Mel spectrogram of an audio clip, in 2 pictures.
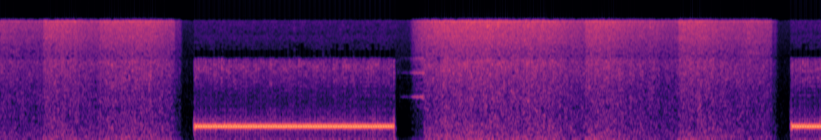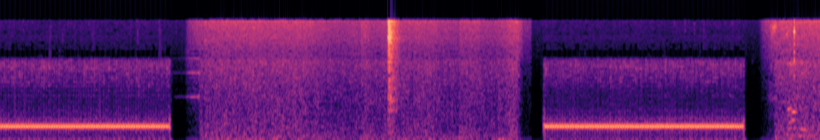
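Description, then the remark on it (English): A steady telephone dial tone sounds loud and clear in three separate two-second stretches as someone hangs up to call back, alternating with bursts of rushing, wind-like noise in between. “Hang up and call back.”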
